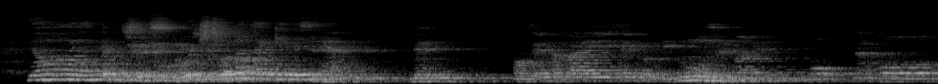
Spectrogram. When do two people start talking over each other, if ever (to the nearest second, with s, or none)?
1 s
